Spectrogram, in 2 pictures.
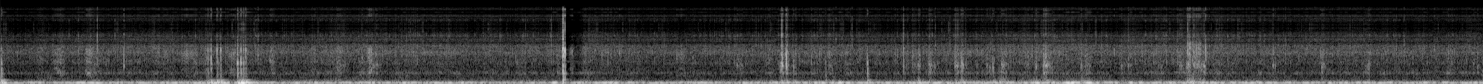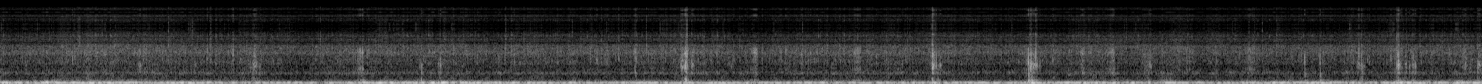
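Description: Wind buffeting the microphone in a steady low rumble while a windsurf board planes over choppy sea, with water rushing past and frequent sharp knocks as the board hits the chop.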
